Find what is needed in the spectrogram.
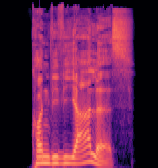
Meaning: strong/mixed nominative/accusative neuter singular of konvivial
- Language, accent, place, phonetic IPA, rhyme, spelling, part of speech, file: German, Germany, Berlin, [kɔnviˈvi̯aːləs], -aːləs, konviviales, adjective, De-konviviales.ogg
